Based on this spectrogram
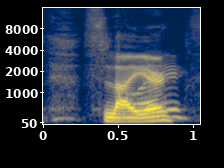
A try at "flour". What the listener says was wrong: You still got a Y. You still got a Y in there.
